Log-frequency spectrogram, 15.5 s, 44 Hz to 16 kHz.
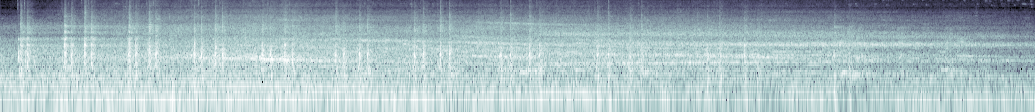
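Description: E233-1000 series electric commuter train braking into the station: its wheels clack sharply over rail joints, the clacks thinning out as it slows. An electric whine falls steadily in pitch as it decelerates.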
